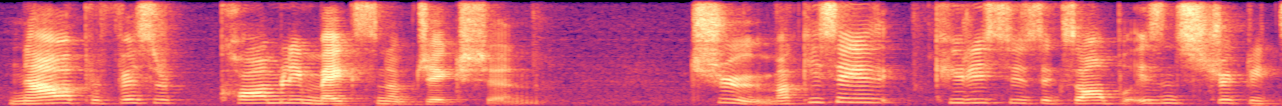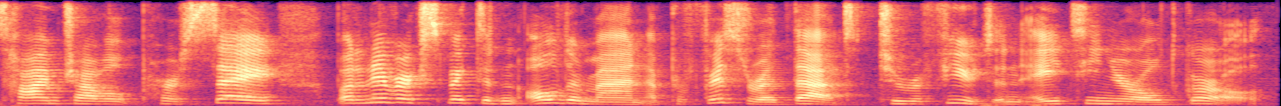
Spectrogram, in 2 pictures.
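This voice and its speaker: Bright, high-voiced woman reading a game aloud. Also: normal speed. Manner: expressive reading, breaking off into wry informal asides. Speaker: gaming video host. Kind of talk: visual novel playthrough, reading text aloud with casual commentary.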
